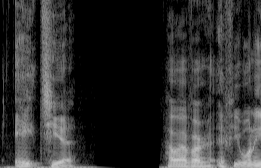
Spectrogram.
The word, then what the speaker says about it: Ètive: McIntyre's mention of Buachaille Ètive Mòr gives us a valuable hint as to how Ètive is, or at least was, actually pronounced in Scottish Gaelic, Ètive.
